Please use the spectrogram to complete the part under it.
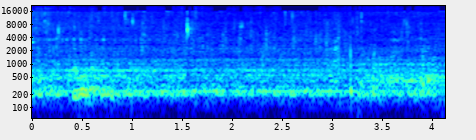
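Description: A potato-meat cutlet coated in egg and biscuit crumbs fries in hot oil, giving a dense, steady bubbling sizzle that stays close and fairly loud throughout, with a few faint clicks and no speech.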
